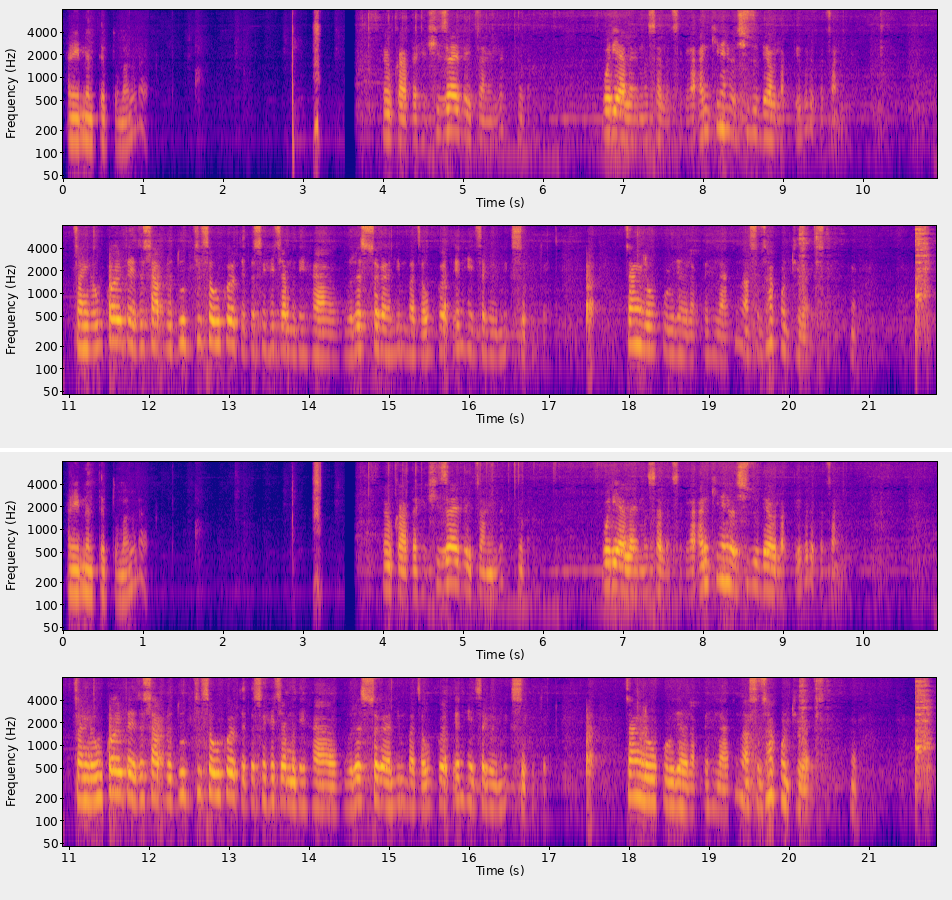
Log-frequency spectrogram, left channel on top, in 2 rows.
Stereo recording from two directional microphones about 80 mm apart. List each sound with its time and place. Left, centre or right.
0.0 s speech: right
3.9 s speech: centre
4.8 s speech: right
6.7 s speech: right
11.0 s speech: right
21.5 s a sound: right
